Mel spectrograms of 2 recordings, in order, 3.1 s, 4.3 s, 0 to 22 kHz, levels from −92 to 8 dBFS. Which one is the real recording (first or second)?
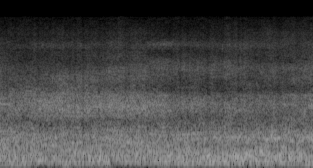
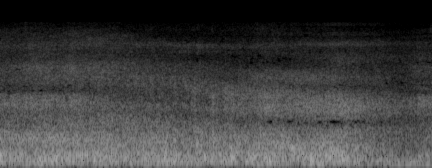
second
